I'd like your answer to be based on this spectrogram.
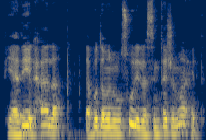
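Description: A blunt, suspicious middle-aged man, as a male narrator reads him. Quick, dark and mellow in tone. The mic is set back a little. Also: mid-range voice, level tone, far from the mic, natural voice.

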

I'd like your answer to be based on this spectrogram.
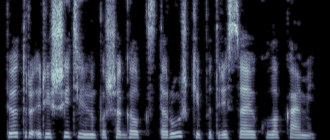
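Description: A woman narrating first-person fiction for an audiobook in a calm, even storytelling voice. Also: on the low side, fairly quick, dry recording.

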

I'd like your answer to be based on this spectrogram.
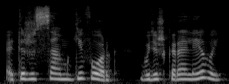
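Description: A sly, all-powerful witch, put on by a woman reading a storybook, raised a little higher and louder than the narration around her. She coaxes and teases, and sounds mock-surprised whenever she is challenged. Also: steady tone, a little fast, natural voice. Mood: teasing. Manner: coaxing and teasing, mock-surprised. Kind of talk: audiobook character voicing.

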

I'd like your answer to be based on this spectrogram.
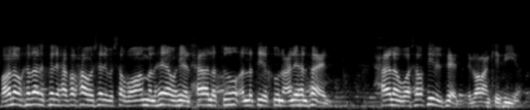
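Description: High-voiced man teaching grammar, lo-fi. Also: quick pace, a crowd in the background. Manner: reads a line then explains, repeats phrases and asks questions. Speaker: sheikh teaching Arabic grammar. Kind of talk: classroom lesson explaining a text. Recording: dull lo-fi recording with audience noise.

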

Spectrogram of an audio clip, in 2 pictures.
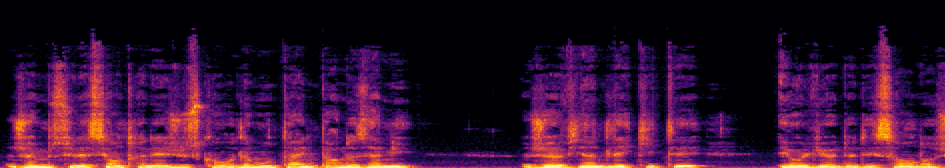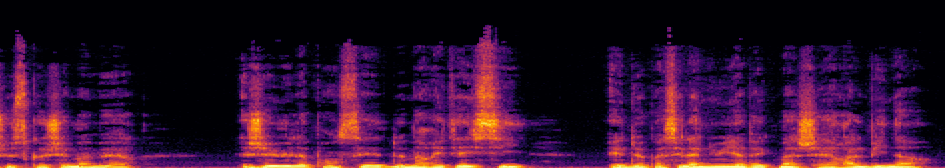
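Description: A man voicing Minella, a bold and merry sixteen-year-old girl, in a lively storytelling manner with a very husky voice. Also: medium pitch, moderate pace, voice pushed up, natural voice.

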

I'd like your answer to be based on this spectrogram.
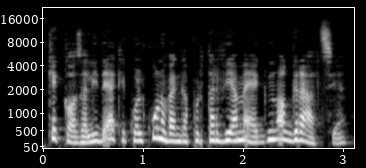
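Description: Woman reading feisty blunt teenage girl, raised pitch over a husky low voice. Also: lively intonation, fairly quick. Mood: indignant. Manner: blunt, impulsive. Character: spirited outspoken teenage girl.

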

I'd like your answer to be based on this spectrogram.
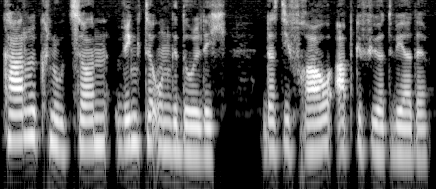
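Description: A reader giving a measured, deliberate reading of a novel as an audiobook. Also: medium pitch, a little mellow.

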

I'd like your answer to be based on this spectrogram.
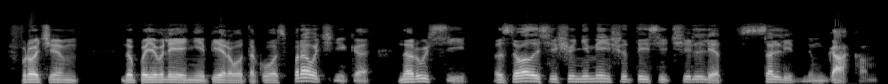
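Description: A man narrating an audiobook in an even, wry storytelling manner. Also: on the low side, normal speed, dry recording, dull audio. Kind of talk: scripted narration.

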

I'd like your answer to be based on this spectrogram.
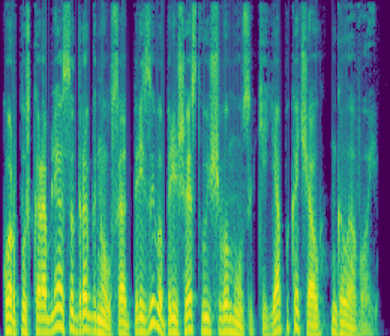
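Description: A man reading a first-person audiobook in an expressive, dramatic way. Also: mid-range voice, a little fast, breathy edge, dry recording. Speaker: audiobook narrator.

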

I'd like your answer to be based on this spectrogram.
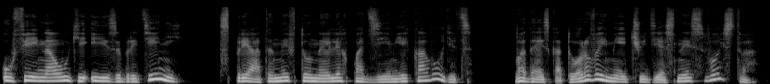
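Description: A woman reading a storybook aloud and voicing a calm older fairy teacher who explains patiently. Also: low-pitched, normal speed, no echo, clean studio sound, pitched below the performer's own voice. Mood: explaining.

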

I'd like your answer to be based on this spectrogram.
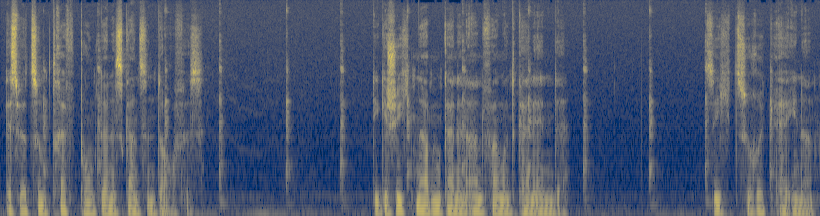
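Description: With a low, dark voice and fairly even intonation, the man performs a brooding radio-play narrator reflecting in halting phrases on his lost village, over slight background noise.

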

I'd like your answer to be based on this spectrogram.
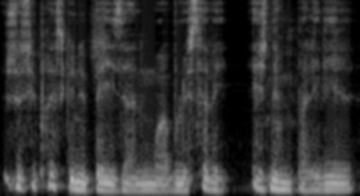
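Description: A man voicing a gentle but resolute young country girl in an audiobook, speaking softly and pleading, then firmly. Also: on the low side, moderate pace, slightly rough. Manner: soft, pleading, then firm. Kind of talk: audiobook character reading.

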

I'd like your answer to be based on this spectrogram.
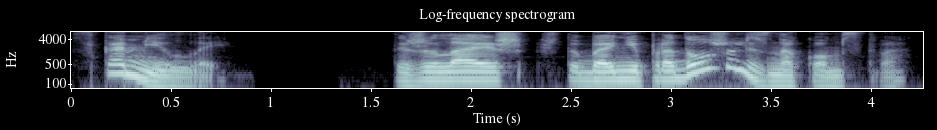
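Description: A woman's voice: low voice, huge pitch swings, moderate pace, darkish tone, dry recording, clean studio sound, heavily acted. Woman doing a grumbling hot-tempered prince. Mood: blustering. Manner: grumbling, blustering. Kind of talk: audiobook character voice.

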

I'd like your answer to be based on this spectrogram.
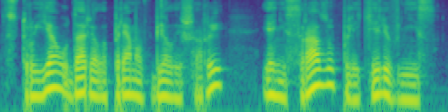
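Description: Gravelly-voiced man reading a children's story. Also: medium pitch, brisk. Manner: lively storytelling, plays all the voices. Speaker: audiobook narrator. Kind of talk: children's audiobook narration.

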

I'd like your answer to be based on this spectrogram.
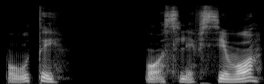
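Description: A woman voicing a hoarse, seething night prince. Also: mid-range voice, slow pace, a little mellow, dry recording, studio quality, full character voice. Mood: grim, curt. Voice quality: hoarse, clipped. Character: brooding furious male night prince, curt and menacing.

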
